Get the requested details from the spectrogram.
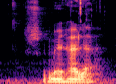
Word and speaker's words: Шмигаля: як правильно робити наголос ти типу, писав? Шмигаля, так? Шмигаля.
